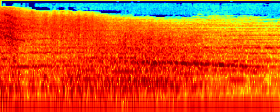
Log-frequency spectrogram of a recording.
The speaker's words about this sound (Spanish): Un gigantesco meteorito envuelto en fuego se precipita desde el cielo dejando una estela de humo.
